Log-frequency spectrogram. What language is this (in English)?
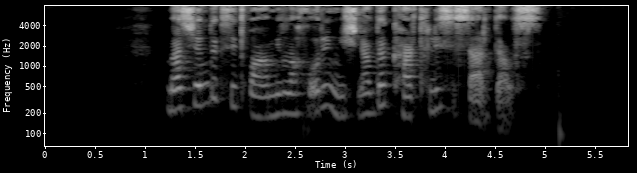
Georgian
